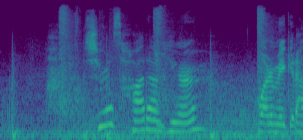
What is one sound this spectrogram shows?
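A young woman speaks playfully, close by.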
